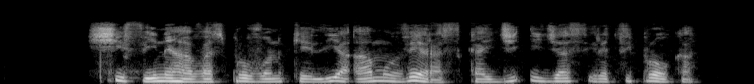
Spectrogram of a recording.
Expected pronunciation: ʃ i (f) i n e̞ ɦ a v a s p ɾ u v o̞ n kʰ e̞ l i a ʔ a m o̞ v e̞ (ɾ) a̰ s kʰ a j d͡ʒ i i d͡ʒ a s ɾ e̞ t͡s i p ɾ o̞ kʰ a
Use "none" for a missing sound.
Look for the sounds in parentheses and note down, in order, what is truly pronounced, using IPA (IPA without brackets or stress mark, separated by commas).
f, ɾ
